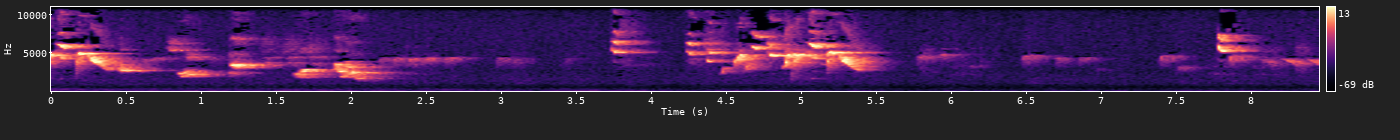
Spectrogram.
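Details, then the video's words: Flawless song from a three-year-old caged European goldfinch at the Qriaa bird market: two rapid bursts of tinkling, buzzy twitters, then sparse high chips trailing off amid low background hum. "الموقنين بدون أخطاء عندو 3 سنوات"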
